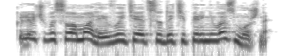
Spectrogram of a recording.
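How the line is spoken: Roaring laughter. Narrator (Russian): Кости расхохотался

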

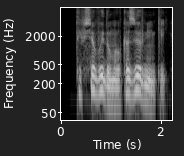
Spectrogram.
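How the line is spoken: Trembling babble. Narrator (Russian): дрожащим голосом пролепетала Жюли

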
